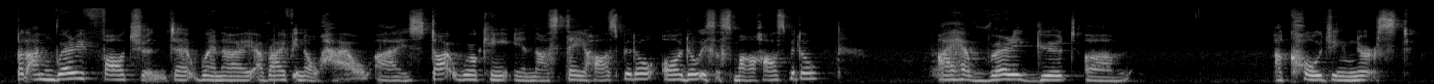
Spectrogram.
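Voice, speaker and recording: In a Hong Kong accent, a woman speaks at a fairly slow pace with a medium pitch and ordinary pitch variation, with noticeable noise in the background. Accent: Hong Kong Cantonese-accented English. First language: Cantonese. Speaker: nurse. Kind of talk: panel discussion.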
